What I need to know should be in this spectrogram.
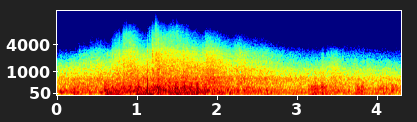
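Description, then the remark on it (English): A loud crack of thunder during a lightning storm in Langon, France, at 11:20 p.m. swells within the first second into a deep, rolling crash, then rumbles on heavily and slowly fades over several seconds. No voices are heard. “And the sudden crashing jolts send all sorts of adrenaline through my body.”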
